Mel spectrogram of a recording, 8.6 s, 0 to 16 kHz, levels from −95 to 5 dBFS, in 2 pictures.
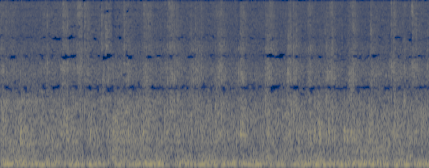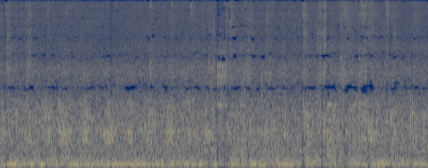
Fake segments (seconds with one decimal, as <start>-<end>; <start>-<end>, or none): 0.0-2.6; 3.7-5.5; 6.5-8.6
